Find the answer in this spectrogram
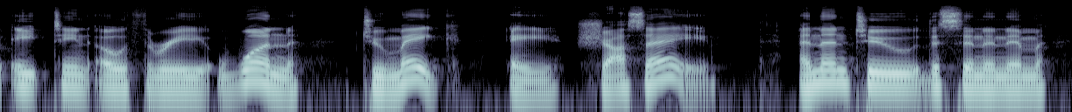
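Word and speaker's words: chassé: next we have chasse c-h-a-s-s-e with an accent on the e so you have to say chasse chasse what did i say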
